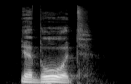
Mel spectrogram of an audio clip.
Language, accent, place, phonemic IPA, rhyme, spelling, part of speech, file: German, Germany, Berlin, /ɡəˈboːt/, -oːt, Gebot, noun, De-Gebot.ogg
- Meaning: 1. command, commandment 2. bid, bidding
